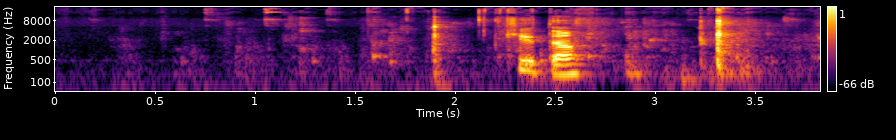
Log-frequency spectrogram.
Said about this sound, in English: Excuse my dog drinking his water very loudly.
